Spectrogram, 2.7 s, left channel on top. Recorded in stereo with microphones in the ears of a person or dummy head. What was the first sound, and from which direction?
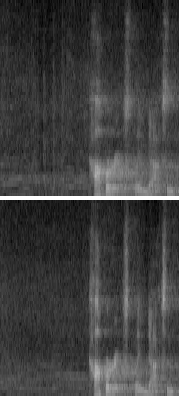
A man speaking, 25° right (ahead or behind).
